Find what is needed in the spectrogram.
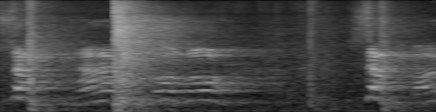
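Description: Roundhouse kicks smacking into Thai pads: a sharp hit at the start, a louder one about half a second in, and another near the end, with voices between the hits.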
